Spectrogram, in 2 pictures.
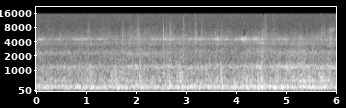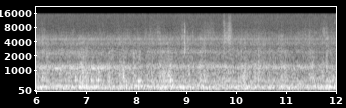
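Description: Steady running noise inside the cabin of a Tokaido Shinkansen bullet train travelling at speed: a low rumble with a faint high whine above it.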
